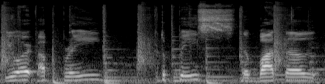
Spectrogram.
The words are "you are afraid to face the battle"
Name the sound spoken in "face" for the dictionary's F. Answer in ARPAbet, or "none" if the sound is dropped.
P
